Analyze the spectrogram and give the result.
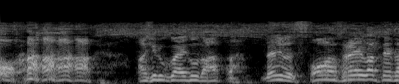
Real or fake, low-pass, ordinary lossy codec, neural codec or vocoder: fake; none; none; codec, 16 kHz, 4 kbps, FreqCodec, larger model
